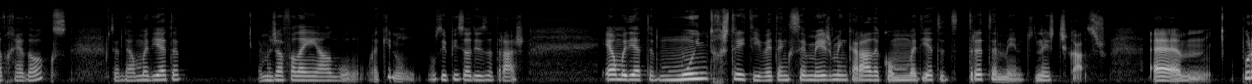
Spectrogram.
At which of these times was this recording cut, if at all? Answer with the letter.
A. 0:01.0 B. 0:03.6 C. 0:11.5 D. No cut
A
